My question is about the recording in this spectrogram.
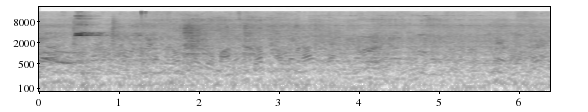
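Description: Indistinct voices of several people talking at a distance, over a steady low outdoor rumble, with a brief faint high tone about half a second in.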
